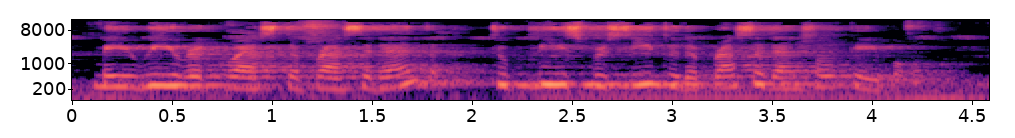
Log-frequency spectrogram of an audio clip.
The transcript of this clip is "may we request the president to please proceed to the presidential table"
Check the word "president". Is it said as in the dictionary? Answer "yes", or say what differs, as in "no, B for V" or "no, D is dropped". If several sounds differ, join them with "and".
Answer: no, S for Z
